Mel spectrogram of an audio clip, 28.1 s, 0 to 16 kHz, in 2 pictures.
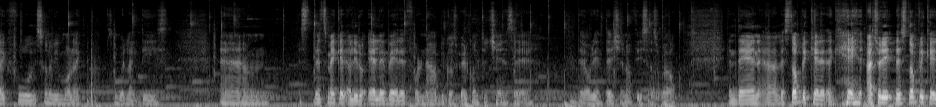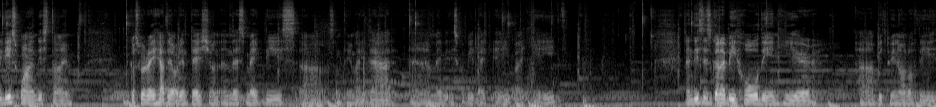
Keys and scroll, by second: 11.9 super+d, 13.1 super+z, 14.8 super+d, 21.5 8, 22.3 Return.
